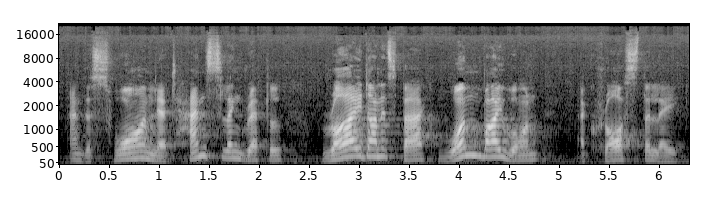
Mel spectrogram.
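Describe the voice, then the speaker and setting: A man reading a children's fairy tale aloud in an expressive, deliberate, theatrical way. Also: fairly high pitch.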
